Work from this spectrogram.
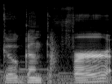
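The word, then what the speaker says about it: Gore-Grunta Fur: going to be using go Gunther fur I believe is how you say it and the trick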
